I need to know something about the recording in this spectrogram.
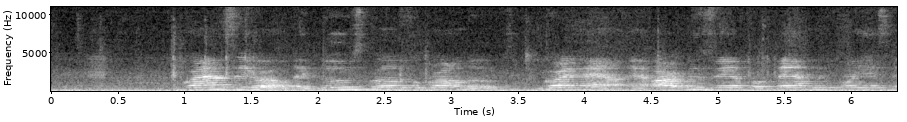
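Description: A young girl speaks clearly into a microphone, heard through a loudspeaker.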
